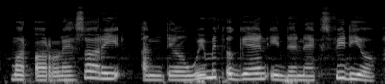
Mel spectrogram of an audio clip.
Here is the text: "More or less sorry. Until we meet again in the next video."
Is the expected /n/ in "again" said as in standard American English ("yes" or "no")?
yes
